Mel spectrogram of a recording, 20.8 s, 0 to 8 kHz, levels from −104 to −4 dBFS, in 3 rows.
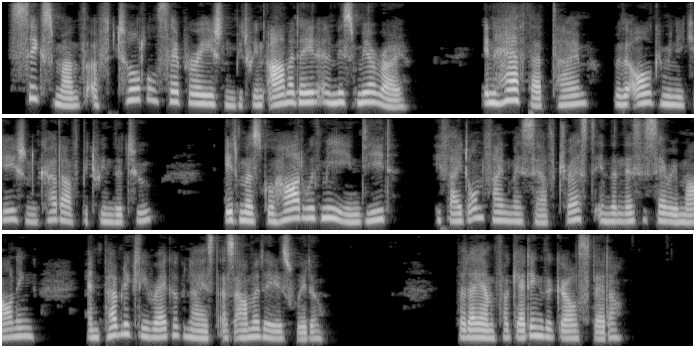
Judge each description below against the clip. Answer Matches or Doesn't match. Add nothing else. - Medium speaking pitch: Matches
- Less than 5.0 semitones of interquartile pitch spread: Matches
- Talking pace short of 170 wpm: Matches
